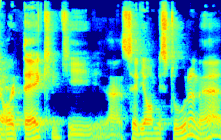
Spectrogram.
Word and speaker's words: Hoortech: que mudar tudo né então ortec Eh na pronúncia seria horta com tecnologia mas o nome em si é tem H tem duplo o então foi tentando sair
